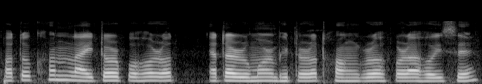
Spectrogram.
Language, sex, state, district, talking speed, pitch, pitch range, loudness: Assamese, male, Assam, Sonitpur, 110 wpm, 170 Hz, 165-180 Hz, -16 LUFS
